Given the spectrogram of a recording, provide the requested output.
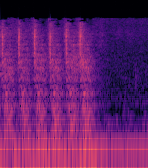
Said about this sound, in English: Merciful heaven! He's trying the door.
